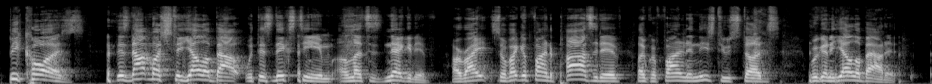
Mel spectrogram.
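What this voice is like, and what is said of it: Yelling, loud excited voice. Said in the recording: “Why are you yelling?”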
